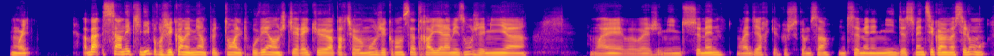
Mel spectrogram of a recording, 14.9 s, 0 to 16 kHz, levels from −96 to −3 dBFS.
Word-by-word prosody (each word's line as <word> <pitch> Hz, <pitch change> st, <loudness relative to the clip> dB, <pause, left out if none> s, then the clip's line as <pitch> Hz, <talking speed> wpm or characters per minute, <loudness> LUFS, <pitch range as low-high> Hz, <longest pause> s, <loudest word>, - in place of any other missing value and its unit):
Oui. 110 Hz, -1 st, +1 dB, 0.8 s
Ah, -, -, -1 dB
bah, -, -, +7 dB
c'est -, -, +1 dB
un 150 Hz, 0 st, +5 dB
équilibre. 150 Hz, -2 st, 0 dB
J'ai 135 Hz, +4 st, +5 dB
quand 140 Hz, +1 st, +2 dB
même 125 Hz, -2 st, +5 dB
mis 130 Hz, -, +2 dB
un 125 Hz, -2 st, +2 dB
peu 120 Hz, +1 st, -5 dB
de 110 Hz, -, -15 dB
temps 130 Hz, +2 st, -2 dB
à 120 Hz, -, +5 dB
le 115 Hz, -, -1 dB
trouver, 120 Hz, +4 st, -2 dB
hein, 120 Hz, -3 st, +2 dB
je 115 Hz, -, -3 dB
dirais 115 Hz, +2 st, +1 dB
qu'à 115 Hz, -3 st, +2 dB
partir 120 Hz, -1 st, -1 dB
du 110 Hz, -, -1 dB
moment 115 Hz, +4 st, -1 dB
où 135 Hz, -, -2 dB
j'ai 125 Hz, -1 st, 0 dB
commencé 125 Hz, +2 st, -1 dB
à 125 Hz, -, -1 dB
travailler 120 Hz, 0 st, +1 dB
à 120 Hz, -, +3 dB
la 120 Hz, 0 st, +2 dB
maison, 120 Hz, +5 st, -2 dB
j'ai 115 Hz, -4 st, -2 dB
mis, 115 Hz, +1 st, +2 dB
heu, 110 Hz, -1 st, +3 dB, 1.1 s
ouais, 100 Hz, +1 st, -1 dB
ouais, 90 Hz, +1 st, -12 dB
ouais, 100 Hz, +2 st, -6 dB
j'ai 120 Hz, +5 st, -9 dB
mis 95 Hz, +1 st, -9 dB
1 100 Hz, +1 st, -6 dB
semaine, 120 Hz, +3 st, 0 dB, 0.2 s
on 95 Hz, -, -13 dB
va 100 Hz, -, -2 dB
dire, 115 Hz, +2 st, -4 dB
quelque 110 Hz, -3 st, -15 dB
chose -, -, -7 dB
comme 100 Hz, -1 st, -8 dB
ça, 115 Hz, +1 st, -3 dB
1 105 Hz, 0 st, -7 dB
semaine 105 Hz, -1 st, 0 dB
et 105 Hz, -, +1 dB
demi, 115 Hz, +3 st, 0 dB
2 115 Hz, +1 st, -2 dB
semaines, 130 Hz, +3 st, -1 dB
c'est 145 Hz, +2 st, +2 dB
quand 130 Hz, -1 st, +3 dB
même 125 Hz, -1 st, +3 dB
assez 125 Hz, +2 st, 0 dB
long. 135 Hz, 0 st, -3 dB
120 Hz, 240 wpm, -23 LUFS, 110-125 Hz, 1.1 s, bah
